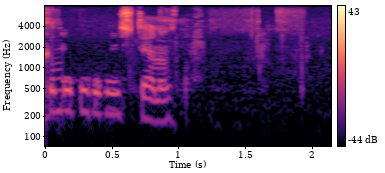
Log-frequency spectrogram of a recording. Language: Malayalam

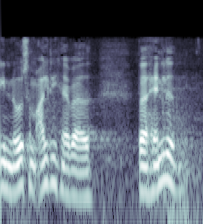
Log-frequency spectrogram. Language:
Danish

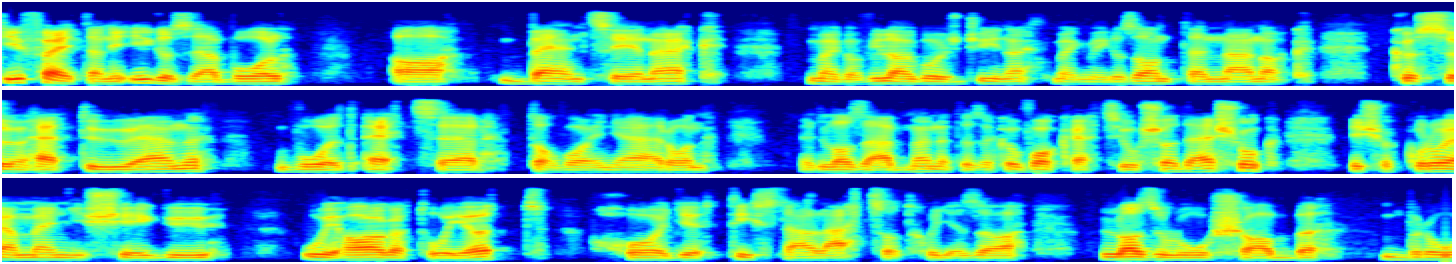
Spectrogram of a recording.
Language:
Hungarian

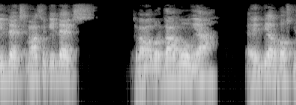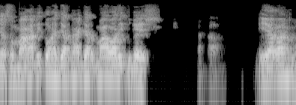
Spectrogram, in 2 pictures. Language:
Indonesian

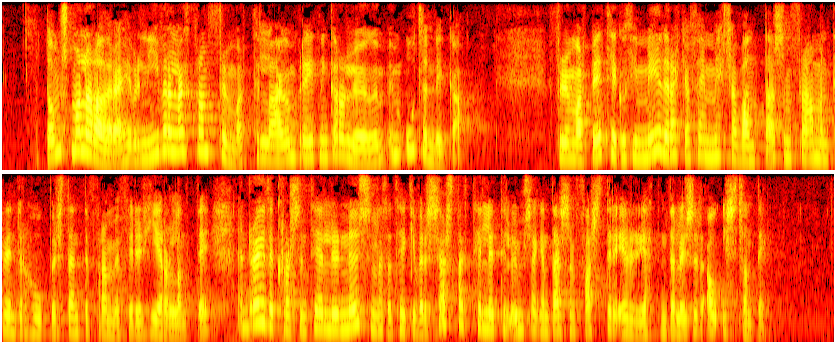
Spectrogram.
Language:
Icelandic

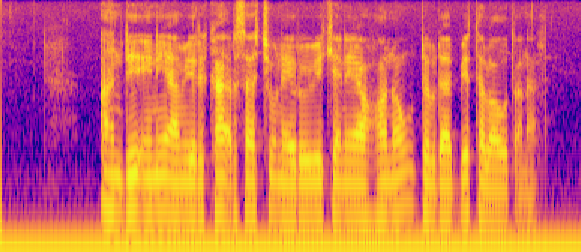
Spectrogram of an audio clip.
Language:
Amharic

